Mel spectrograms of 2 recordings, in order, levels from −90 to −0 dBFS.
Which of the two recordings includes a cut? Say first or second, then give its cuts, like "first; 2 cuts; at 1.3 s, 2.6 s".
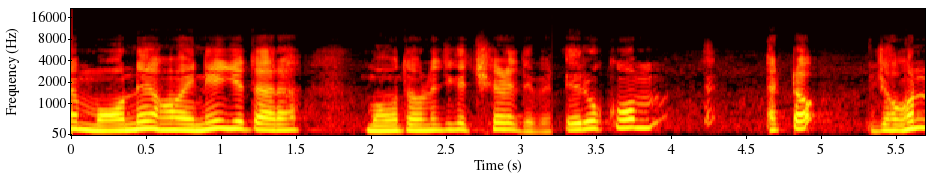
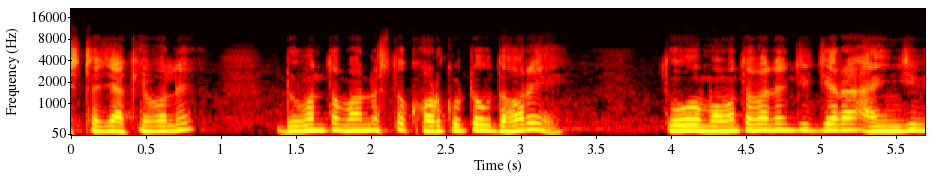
first; 1 cut; at 3.1 s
